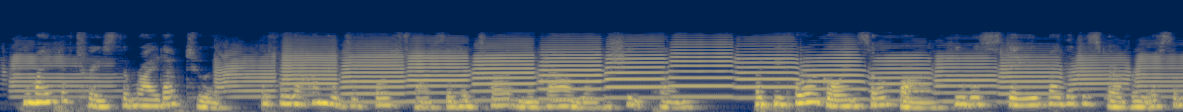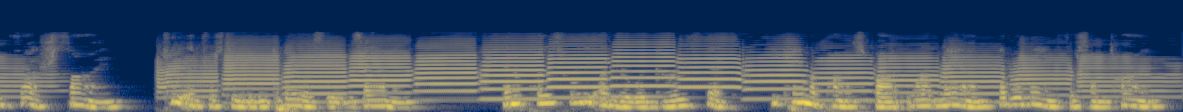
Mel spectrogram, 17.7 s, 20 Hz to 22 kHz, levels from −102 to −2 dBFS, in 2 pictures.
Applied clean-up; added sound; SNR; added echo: classical method WPE with log-MMSE.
